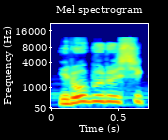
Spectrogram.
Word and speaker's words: ELOVL6: エロブル 6 って読むんですかね。はい、 ELOVL6 ですね。はい。で、これがすごく鍵になっているっていうことなんですけれども、どういうことなんでしょうと、このエロブル 6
